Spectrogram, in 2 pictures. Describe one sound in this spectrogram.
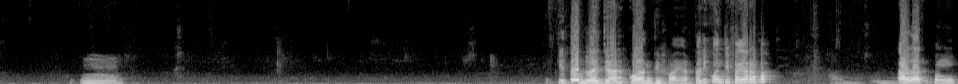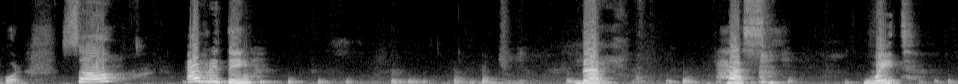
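A young woman speaks calmly and clearly, close by, as if teaching.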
